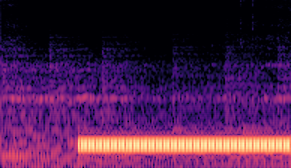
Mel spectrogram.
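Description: A telephone dial tone follows a hung-up call. A steady single-pitch hum starts abruptly after a short, quieter stretch of low noise and holds loud and unchanging to the end.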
